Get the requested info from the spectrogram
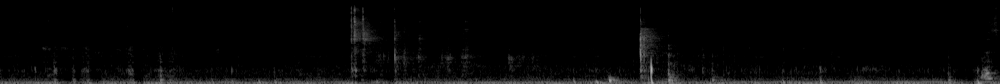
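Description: A plastic water bottle being handled and its screw cap twisted open: plastic crackling and a few sharp clicks, the loudest one about six and a half seconds in, over a steady low hum.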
